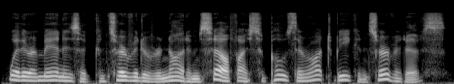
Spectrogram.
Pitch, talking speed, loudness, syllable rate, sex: 165 Hz, 210 wpm, -18 LUFS, 6.7 syllables/s, female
